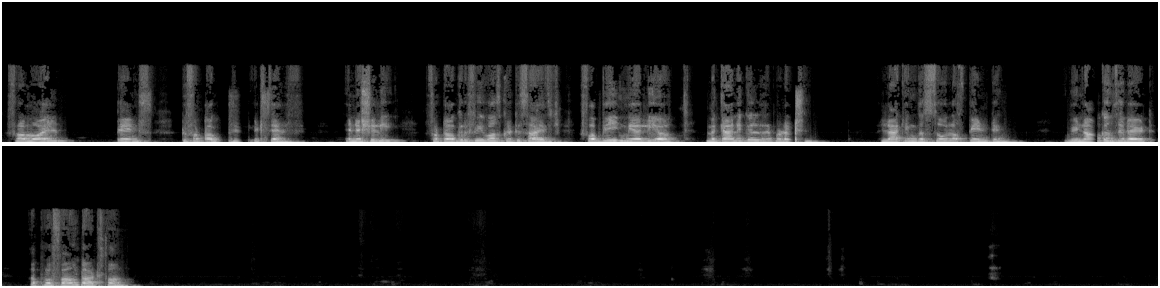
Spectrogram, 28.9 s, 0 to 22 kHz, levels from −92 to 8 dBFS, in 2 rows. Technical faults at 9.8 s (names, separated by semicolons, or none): burst of packet loss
